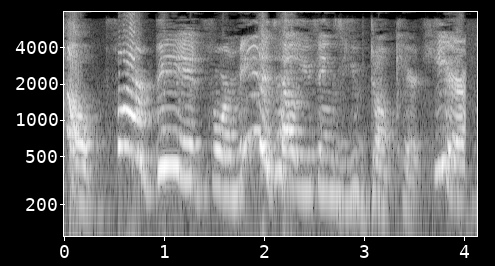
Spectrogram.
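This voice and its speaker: Meddling high-society gossip, played by a woman, theatrical false concern, high voice, 1930s radio style, distant mic. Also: very animated, unhurried, exaggerated voice. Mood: urgent meddling. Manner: theatrical, gushing. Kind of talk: 1930s radio play acting. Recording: echoey room, distant mic, faint noise.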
